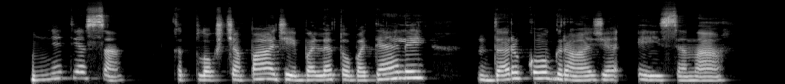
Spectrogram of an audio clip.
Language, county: Lithuanian, Klaipėda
